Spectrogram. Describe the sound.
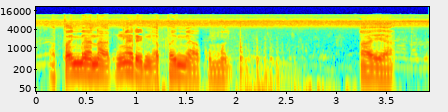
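Crickets drone in a steady, high-pitched background hum throughout at a gold-panning site, while a voice speaks in short bursts over the top.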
